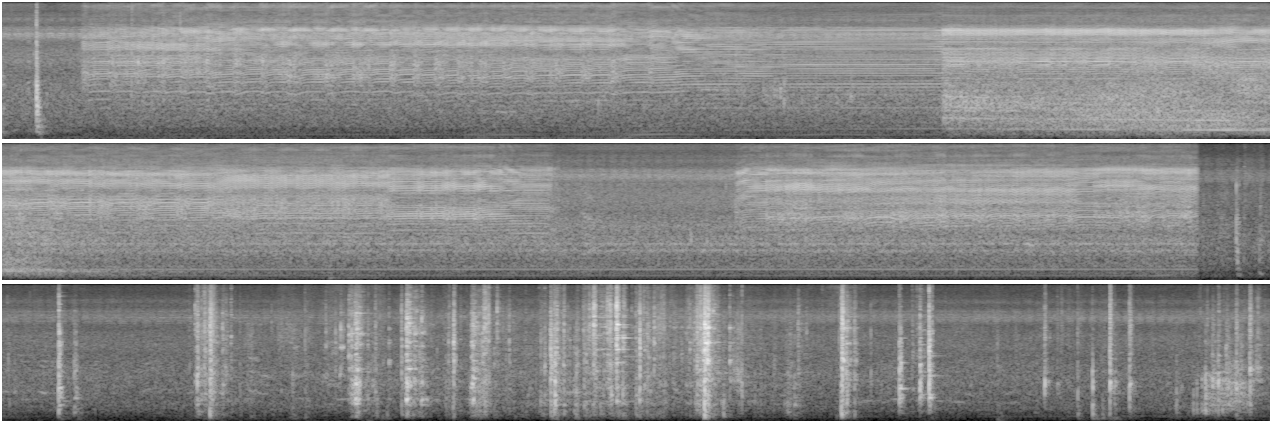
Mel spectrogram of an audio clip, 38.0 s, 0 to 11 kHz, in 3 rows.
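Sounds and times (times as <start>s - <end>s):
small electric motor buzzing: 0.8s - 24.7s.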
